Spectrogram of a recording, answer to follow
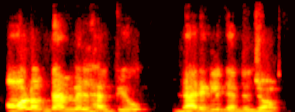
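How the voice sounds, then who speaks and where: A man with a fairly high voice teaches a live class in a conversational way. He explains step by step and often checks with short questions, recorded close and dry. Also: fast talker, no room sound, narrow, tinny audio. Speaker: astrology teacher. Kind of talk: live interactive class, explaining and quizzing students.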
